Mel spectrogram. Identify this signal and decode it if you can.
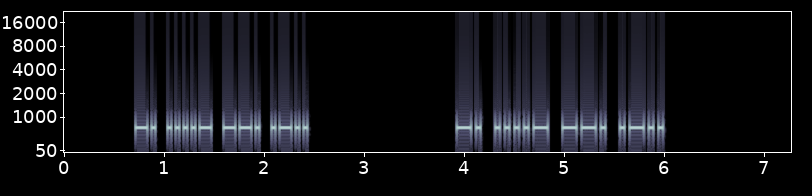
Morse code, heard as a keyed tone, about 32 wpm, 700 Hz. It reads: N4GL N4GL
